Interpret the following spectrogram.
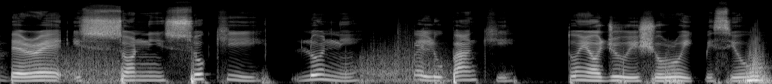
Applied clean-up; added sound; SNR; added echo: none; Boom; 18 dB; none.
